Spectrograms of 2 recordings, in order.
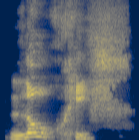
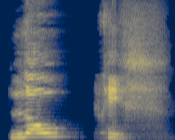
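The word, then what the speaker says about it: logisch: 后的形容词是这个 logis，注意一下这个发音 logis logis logis 发音比较难，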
